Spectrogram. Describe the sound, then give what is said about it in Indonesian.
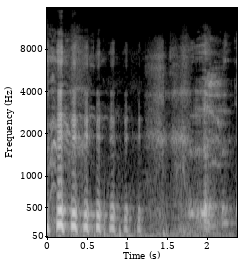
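A quick run of coughs, five or six short raspy bursts, fading into quieter breathy noise and a faint trailing sound. “Batuk.”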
